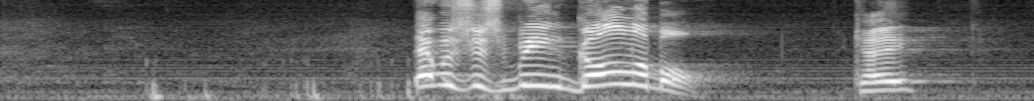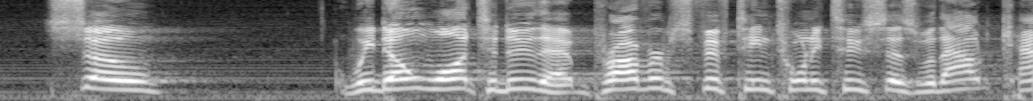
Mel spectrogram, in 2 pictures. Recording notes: Message audio from our weekend services!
